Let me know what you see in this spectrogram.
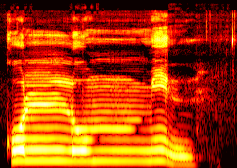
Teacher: Kemudian di situ terdapat juga hukum idgam bila, maaf terdapat hukum idgam bigunna karena tanwin bertemu dengan mim jadi dibaca lebur dan dengung dua harakat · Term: idgham bi gunnah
